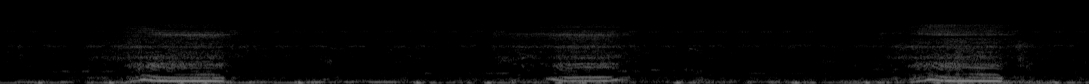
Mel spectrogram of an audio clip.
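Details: The uploader's mother snoring: three rattling, droning snores roughly every four seconds, about 16 breaths a minute, over steady background noise.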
